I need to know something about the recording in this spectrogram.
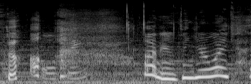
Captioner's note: laughing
